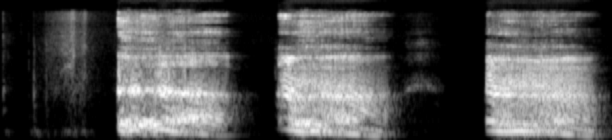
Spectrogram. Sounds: Throat clearing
